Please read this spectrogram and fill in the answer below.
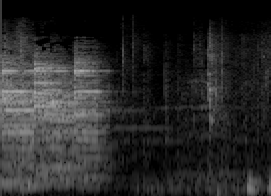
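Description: An alarm tone playing a short tune of steady notes that stops about a second in. The alarm is set to announce that new diamond-painting kit releases are out.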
